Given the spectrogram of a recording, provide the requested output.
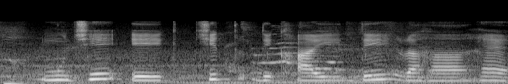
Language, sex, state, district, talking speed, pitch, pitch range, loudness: Hindi, female, Madhya Pradesh, Katni, 80 wpm, 185 Hz, 175-215 Hz, -15 LUFS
